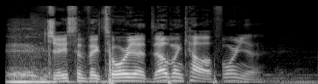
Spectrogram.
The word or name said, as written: Jayson Victoria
